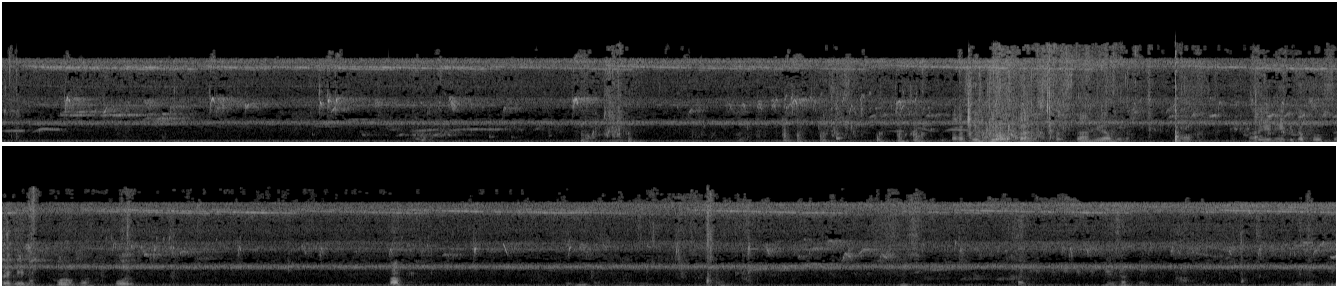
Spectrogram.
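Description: A paddle dips and splashes in calm water.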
